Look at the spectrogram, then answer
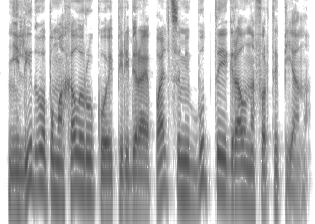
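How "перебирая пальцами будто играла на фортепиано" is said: ordinary delivery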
